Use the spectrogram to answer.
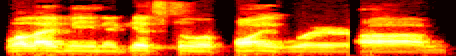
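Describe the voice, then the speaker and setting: A deep, very husky man from Nova Scotia talks through a candid interview, earnest and reflective, circling back over his words as he thinks. His voice comes through a dull, dry, lo-fi remote call. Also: fairly even intonation, moderate pace, no echo. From Nova Scotia, Canada. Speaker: guest.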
